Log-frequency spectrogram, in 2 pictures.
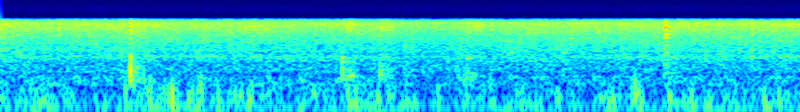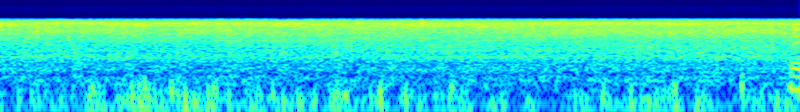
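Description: Chopped onions and curry leaves sizzling in hot oil in a steel kadai, with a perforated steel skimmer stirring and scraping against the pan, a few light taps now and then. The onions are sautéing toward golden brown.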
